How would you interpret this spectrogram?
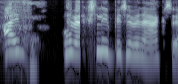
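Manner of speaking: lightly voiced pompous auditor. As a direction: [name] playing the auditor in disguise, lightly put-on. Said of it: "This is my auditor voice now".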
